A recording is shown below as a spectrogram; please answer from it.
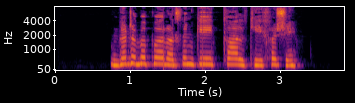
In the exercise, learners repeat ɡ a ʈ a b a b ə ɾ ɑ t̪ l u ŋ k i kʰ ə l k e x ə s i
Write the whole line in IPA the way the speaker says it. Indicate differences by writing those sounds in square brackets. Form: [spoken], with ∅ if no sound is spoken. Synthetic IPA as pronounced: ɡ a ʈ a b a [p] ə ɾ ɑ t̪ l u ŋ k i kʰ [ɑ] l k e x ə [ʃ] i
